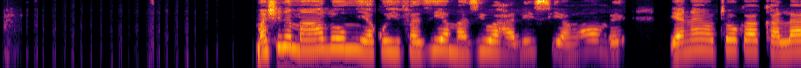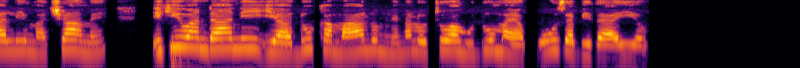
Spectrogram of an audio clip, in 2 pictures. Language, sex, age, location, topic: Swahili, female, 25-35, Dar es Salaam, finance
